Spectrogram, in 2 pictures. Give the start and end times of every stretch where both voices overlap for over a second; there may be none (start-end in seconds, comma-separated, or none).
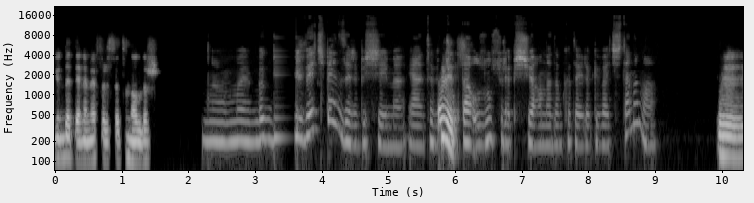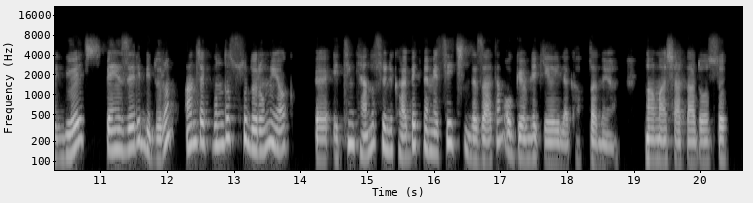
none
